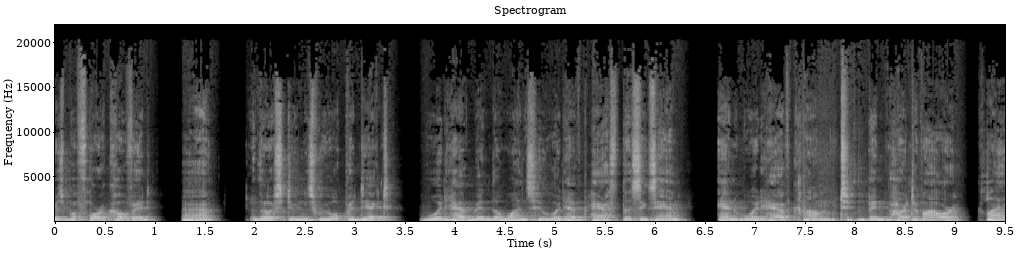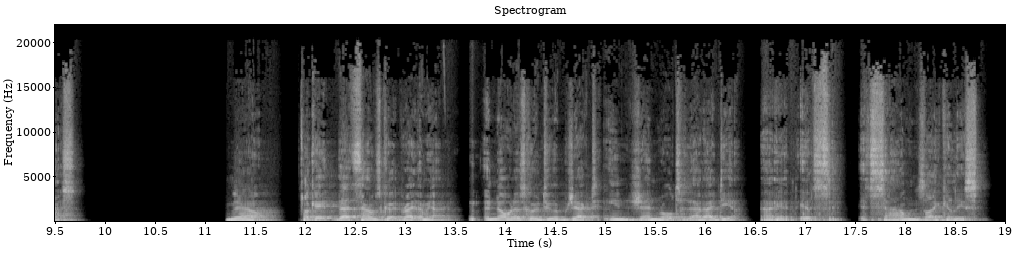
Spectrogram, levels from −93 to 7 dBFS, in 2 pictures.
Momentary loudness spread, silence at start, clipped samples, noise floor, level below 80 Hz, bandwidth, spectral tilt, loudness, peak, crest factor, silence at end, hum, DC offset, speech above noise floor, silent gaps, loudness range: 7 LU; 0 s; under 0.1%; under -90 dBFS; -40 dBFS; over 20 kHz; -4.5 dB/octave; -21 LUFS; -2 dBFS; 18 dB; 0.25 s; none; under 0.1%; over 69 dB; 1.15-1.26 s, 1.78-1.90 s, 3.56-3.65 s, 6.48-6.62 s, 9.89-11.21 s, 11.85-11.93 s; 4 LU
